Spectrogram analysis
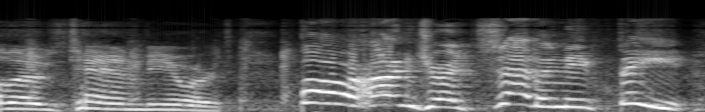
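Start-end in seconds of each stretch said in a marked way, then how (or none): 1.1-3.5 excited shout. Real, not acted. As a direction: belt out the distance in awe. Calling out a homer's distance.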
